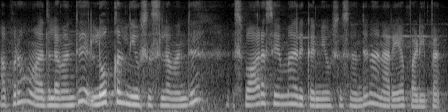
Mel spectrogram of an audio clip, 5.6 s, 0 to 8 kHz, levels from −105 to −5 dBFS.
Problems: background sounds at intervals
